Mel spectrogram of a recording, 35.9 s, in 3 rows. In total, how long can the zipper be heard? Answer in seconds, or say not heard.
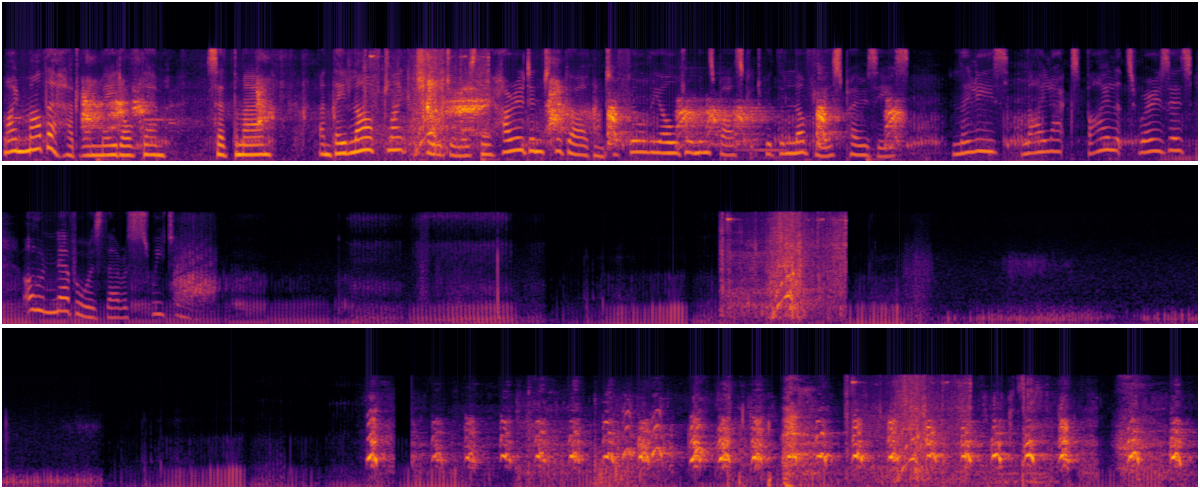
4 s.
